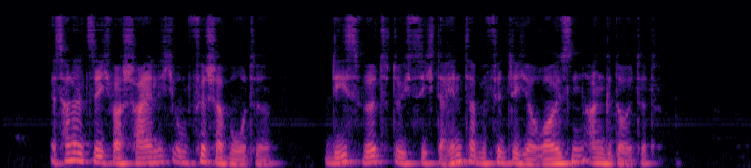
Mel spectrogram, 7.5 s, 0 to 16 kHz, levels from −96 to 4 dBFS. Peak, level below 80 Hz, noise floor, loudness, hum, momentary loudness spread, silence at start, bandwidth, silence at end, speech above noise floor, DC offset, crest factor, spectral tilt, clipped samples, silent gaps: -22 dBFS; -62 dBFS; -84 dBFS; -38 LUFS; none; 10 LU; 0.5 s; 11.5 kHz; 0.95 s; 47 dB; under 0.1%; 18 dB; -6.5 dB/octave; under 0.1%; none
